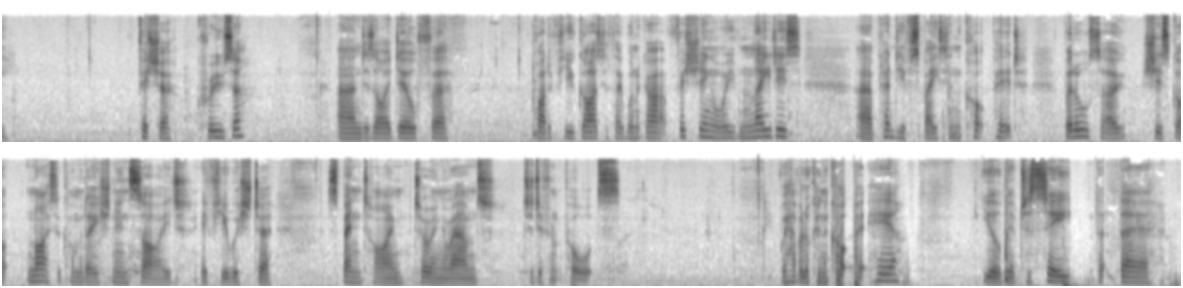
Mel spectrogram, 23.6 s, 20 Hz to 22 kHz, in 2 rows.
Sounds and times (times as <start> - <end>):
Speech: 1.4 - 2.5, 3.4 - 4.6, 5.3 - 8.0, 8.6 - 14.5, 15.1 - 18.0, 19.6 - 20.9, 21.6 - 23.4.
